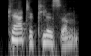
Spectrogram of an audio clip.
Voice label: "cataclysm", Indian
